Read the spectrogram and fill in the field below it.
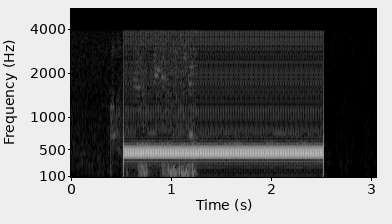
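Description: A telephone dial tone: one steady, unbroken hum at a single mid-low pitch that starts abruptly, holds evenly for about two seconds, then cuts off. A faint click comes just before it.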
